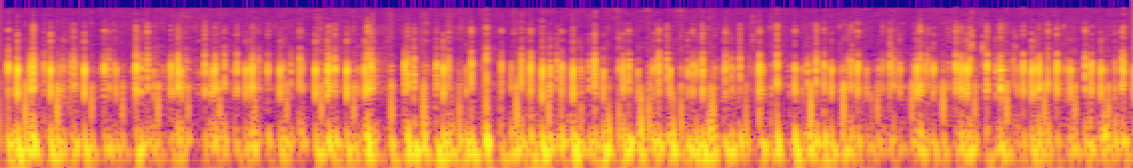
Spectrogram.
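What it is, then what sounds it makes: Silicone push-pop toy. A silicone pop-it push-bubble toy is tapped quickly and continuously. The result is a steady stream of short, dull, muffled taps with a low thumping body and very little brightness.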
